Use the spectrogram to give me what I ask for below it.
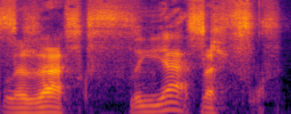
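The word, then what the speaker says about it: Leżajsk: of this beer is Lejisk. Lezasks. So it's Yisk. Lez or Z if you want to. Lezajsk. Right. Les and then AJ Lezask.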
